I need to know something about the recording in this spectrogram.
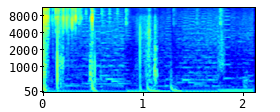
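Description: A few sharp handling clicks and knocks as a plug-in lavalier microphone is clipped on and connected, over steady background music.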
